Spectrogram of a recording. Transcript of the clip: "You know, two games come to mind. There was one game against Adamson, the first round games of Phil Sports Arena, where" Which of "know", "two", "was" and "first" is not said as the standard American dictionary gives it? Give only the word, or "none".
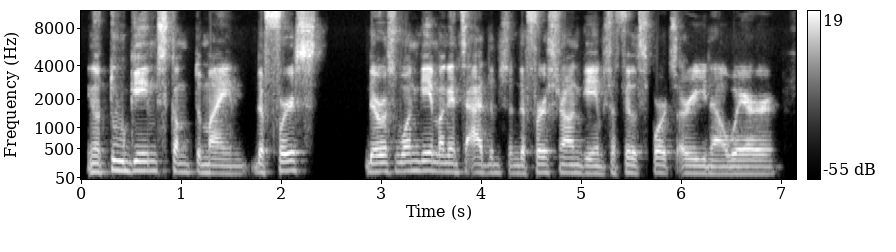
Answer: was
